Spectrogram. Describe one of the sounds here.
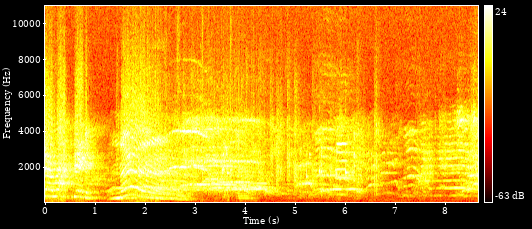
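A man sings loudly on a stage through a microphone.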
